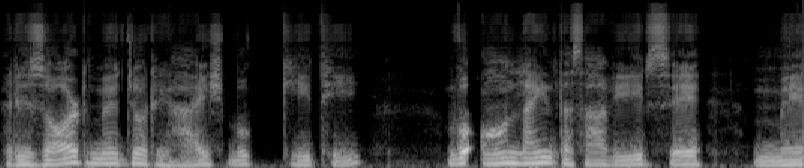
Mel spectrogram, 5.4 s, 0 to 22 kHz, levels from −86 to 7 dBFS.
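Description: A speech clip likely passed through low-rate Opus compression in its music mode, consistent with about 16 kbps. The whole recording sounds rough, grainy and noisy, despite content extending to 20.2 kHz.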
